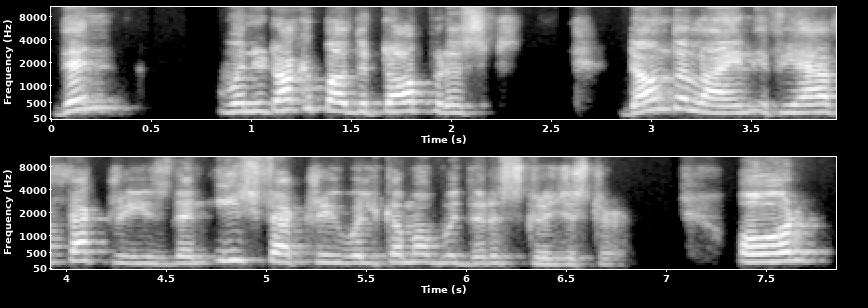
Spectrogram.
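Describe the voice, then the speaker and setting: An instructor with a very high voice speaks at normal speed, sounding thick and strained from a sore throat. His online or classroom lecture is explanatory and conversational, and he repeats himself. He often asks short tag questions to confirm students understand.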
